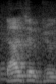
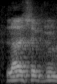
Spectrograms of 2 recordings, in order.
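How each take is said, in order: Both takes have the same delivery.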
